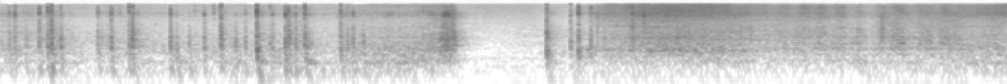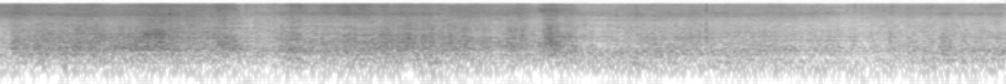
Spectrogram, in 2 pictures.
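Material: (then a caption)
Cardboard. Long nails scratch and drag across the lid of a long, flat, hollow printed cardboard box. Quick, rough scratches in the first two seconds give way to a brief silence, then a steady, dense dry scraping that continues to the end.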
